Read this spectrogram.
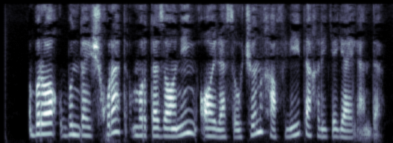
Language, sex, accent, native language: Uzbek, female, Toshkent shahri, Uzbek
